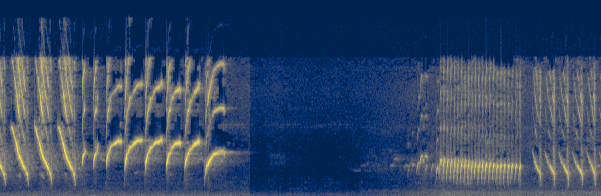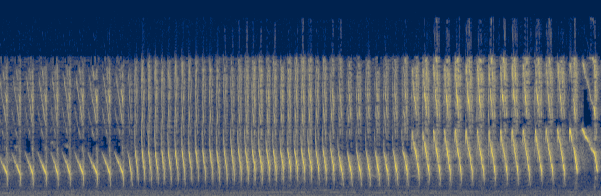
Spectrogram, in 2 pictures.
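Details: Canary song used as a lure to make canaries start singing and rolling: rapid repeated descending whistled sweeps, a pause, a buzzy note, then a long fast trill of steady repeated notes for about seven seconds.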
